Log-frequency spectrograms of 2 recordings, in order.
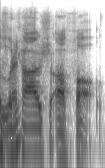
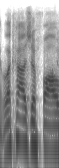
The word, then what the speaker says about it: La Cage aux Folles: a very close remake to the original 1970-something La Cage aux Folles. Is that how you pronounce that? I don't know. La Cage aux Folles, yeah. Oh, okay. La Cage aux Folles, which is 1978.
